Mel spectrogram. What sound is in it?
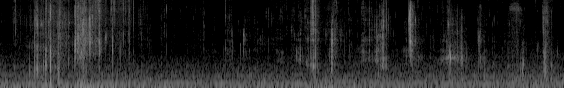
Bite into flesh
flesh, gross, sounds, tearing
